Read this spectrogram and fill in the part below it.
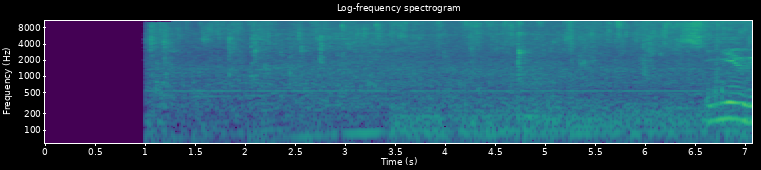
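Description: Dishes clink and clatter in a metal sink.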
